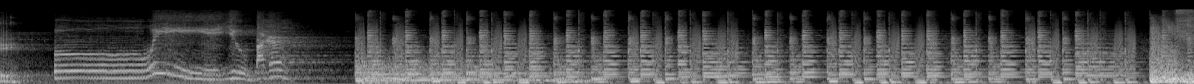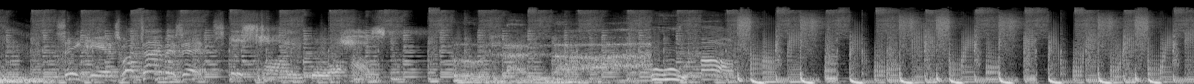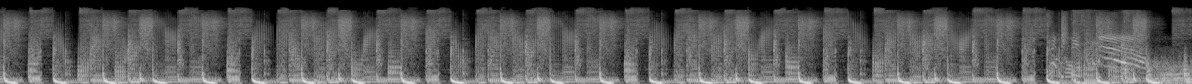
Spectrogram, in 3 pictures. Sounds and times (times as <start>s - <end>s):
Music: 0.0s - 35.8s.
